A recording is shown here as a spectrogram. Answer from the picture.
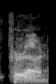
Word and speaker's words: Piron: I'm really bad at pronouncing. No, it's Piron.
